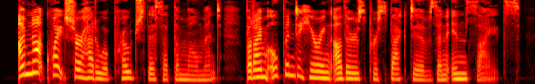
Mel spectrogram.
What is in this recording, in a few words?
synthesized audio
